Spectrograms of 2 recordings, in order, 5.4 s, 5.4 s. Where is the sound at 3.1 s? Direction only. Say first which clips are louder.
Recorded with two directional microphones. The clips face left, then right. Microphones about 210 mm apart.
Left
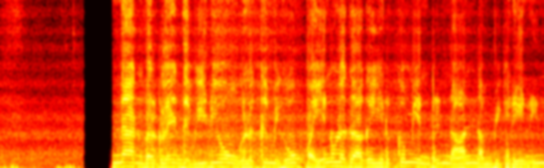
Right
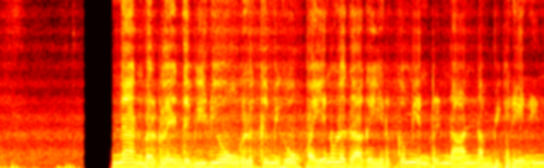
Right 4 dB; 50° right (ahead or behind).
